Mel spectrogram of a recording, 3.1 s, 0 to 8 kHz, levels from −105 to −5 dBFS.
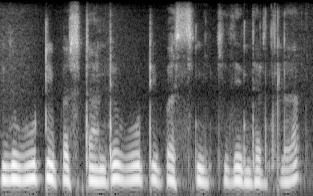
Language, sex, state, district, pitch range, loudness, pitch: Tamil, female, Tamil Nadu, Nilgiris, 150-170 Hz, -16 LUFS, 160 Hz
